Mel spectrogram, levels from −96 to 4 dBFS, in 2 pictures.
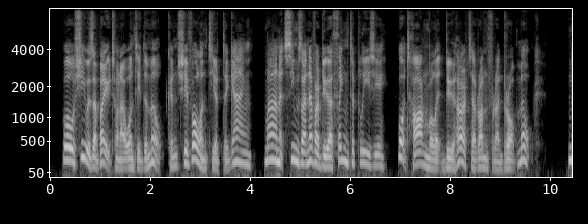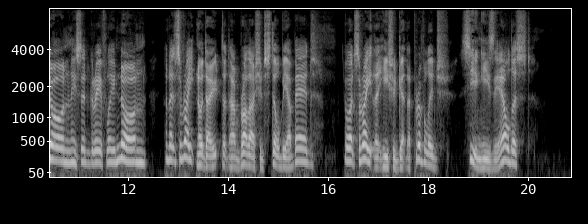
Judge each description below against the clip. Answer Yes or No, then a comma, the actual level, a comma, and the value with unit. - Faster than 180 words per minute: Yes, average, 195 wpm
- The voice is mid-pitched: Yes, medium, 160 Hz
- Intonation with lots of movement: Yes, wide, 7.8 semitones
